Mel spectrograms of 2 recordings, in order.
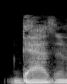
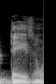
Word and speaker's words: DAZN: I think Jake Paul was going to be on Dazen or Dazen, whatever the name of it is.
